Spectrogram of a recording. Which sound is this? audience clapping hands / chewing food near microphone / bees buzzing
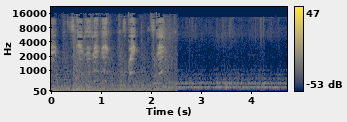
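bees buzzing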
